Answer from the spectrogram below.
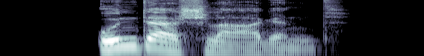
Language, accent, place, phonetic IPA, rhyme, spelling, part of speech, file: German, Germany, Berlin, [ˌʊntɐˈʃlaːɡn̩t], -aːɡn̩t, unterschlagend, verb, De-unterschlagend.ogg
- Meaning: present participle of unterschlagen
